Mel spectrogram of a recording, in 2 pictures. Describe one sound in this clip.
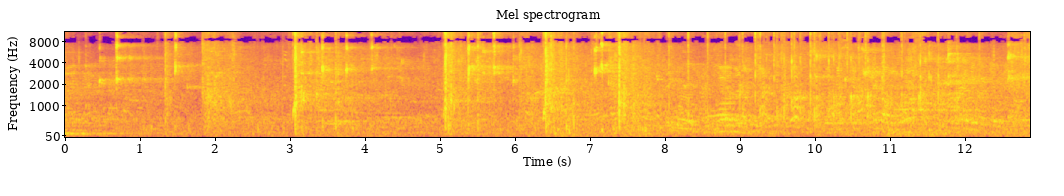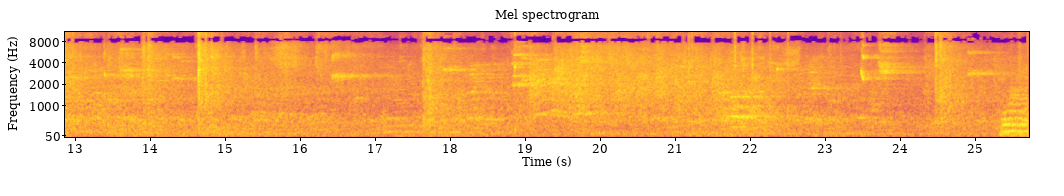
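Rackets smack a shuttlecock in sharp, echoing hits.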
